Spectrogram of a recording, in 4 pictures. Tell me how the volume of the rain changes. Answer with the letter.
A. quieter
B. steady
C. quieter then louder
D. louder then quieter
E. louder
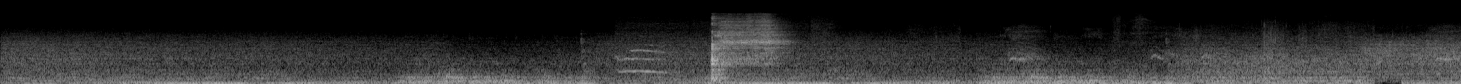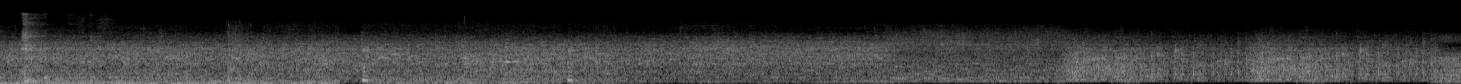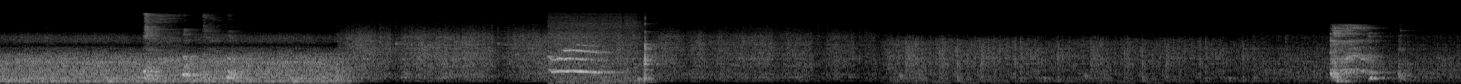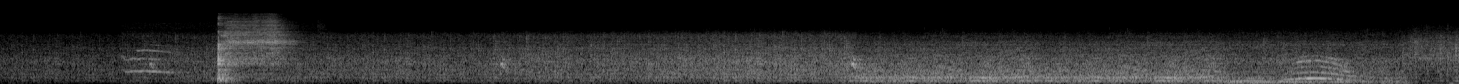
C.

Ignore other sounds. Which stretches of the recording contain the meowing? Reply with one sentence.
You can hear the meowing from 6.2 to 8.3 s, from 34.6 to 35.7 s and from 45.0 to 46.8 s.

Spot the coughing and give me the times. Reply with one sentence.
You can hear the coughing from 14.8 to 15.6 s, from 30.6 to 31.8 s and from 42.5 to 43.2 s.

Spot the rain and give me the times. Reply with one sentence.
You can hear the rain from 0.0 to 58.3 s.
